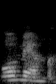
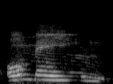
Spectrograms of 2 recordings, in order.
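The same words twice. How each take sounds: First: The final M is not said as a glide. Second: The final M is said as a glide. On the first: The speaker calls it wrong. "ela não é homem" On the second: The speaker calls it right. "ela é homem. Esse M representa a semivogal I"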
